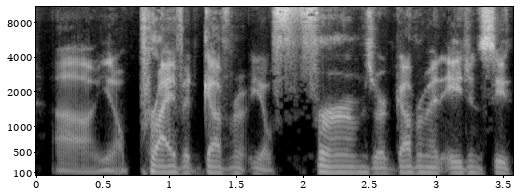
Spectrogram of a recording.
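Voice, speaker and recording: In an ordinary speaking voice, a man with a fairly low pitch talks at a moderate pace with lively intonation, in a dry, close sound with no echo. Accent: American. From US Midwest, rural Minnesota. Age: 40s. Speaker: speaker and coach, former TV weatherman. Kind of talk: podcast interview.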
